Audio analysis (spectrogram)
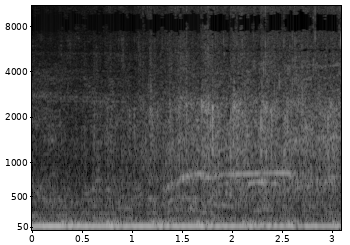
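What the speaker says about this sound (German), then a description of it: "einen Applaus für die Semifinalisten" A crowd applauds the semifinalists at a German bodybuilding championship show, steady massed clapping with some cheering over a deep hall rumble, continuous and fairly loud.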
